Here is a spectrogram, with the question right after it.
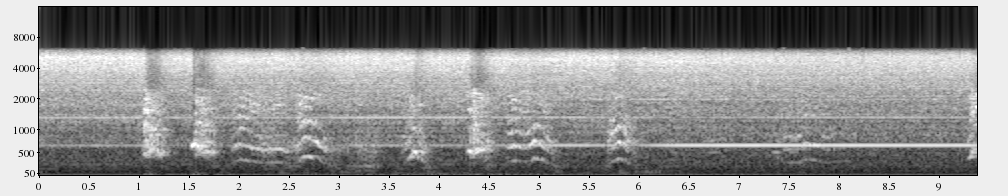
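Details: Labrador Max reacting to a vacuum cleaner he hates: short barks mixed with higher whining, yelping calls that bend up and down, scattered irregularly over the constant drone of the running machine.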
